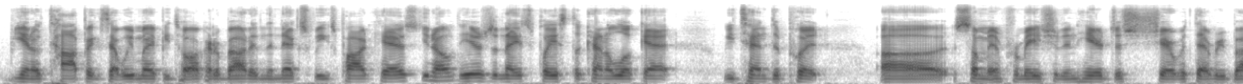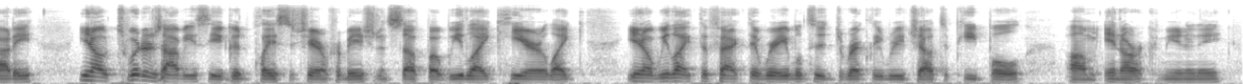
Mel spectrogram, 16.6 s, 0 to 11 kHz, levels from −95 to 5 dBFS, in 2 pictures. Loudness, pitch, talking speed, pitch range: -31 LUFS, 115 Hz, 270 wpm, 110-120 Hz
